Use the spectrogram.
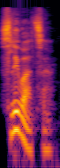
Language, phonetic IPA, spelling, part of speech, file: Russian, [s⁽ʲ⁾lʲɪˈvat͡sːə], сливаться, verb, Ru-сливаться.ogg
- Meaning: 1. to flow together, to interflow 2. to merge, to fuse, to blend 3. passive of слива́ть (slivátʹ)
